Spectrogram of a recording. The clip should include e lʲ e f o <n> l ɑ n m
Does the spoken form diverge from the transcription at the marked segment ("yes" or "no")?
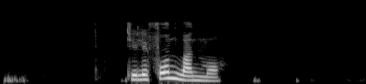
no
